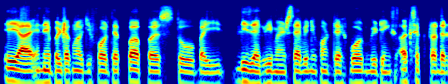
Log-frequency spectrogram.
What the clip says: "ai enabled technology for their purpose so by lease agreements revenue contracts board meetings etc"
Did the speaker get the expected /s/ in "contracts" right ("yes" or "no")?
no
